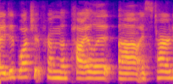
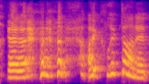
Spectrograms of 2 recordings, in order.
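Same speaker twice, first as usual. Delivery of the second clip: laughing; 7 semitones higher, slower than usual. Real, not acted. Laughing while retelling.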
